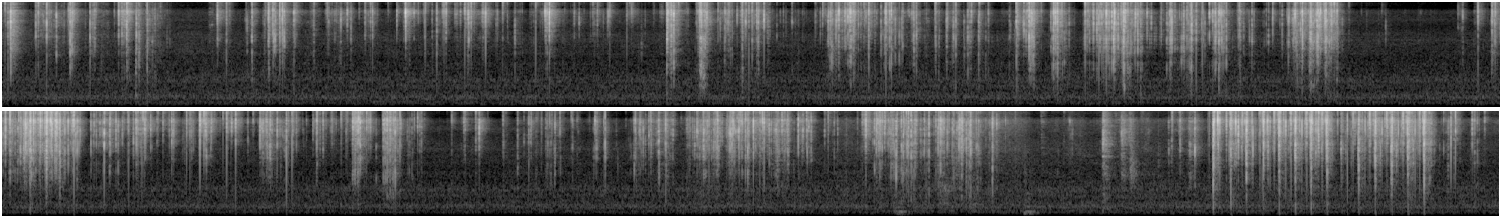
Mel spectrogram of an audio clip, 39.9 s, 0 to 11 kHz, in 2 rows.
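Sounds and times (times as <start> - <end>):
clay crushed by hand crackling: 35.6 - 39.7.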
